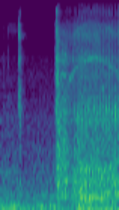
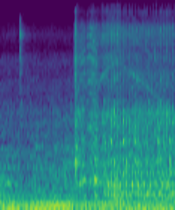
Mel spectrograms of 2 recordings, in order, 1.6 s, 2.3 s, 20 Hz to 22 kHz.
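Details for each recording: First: Mitsubishi Adventure after replacing and cleaning the carbon brush to cure hard starting: a brief starter crank, then the engine catches within a second and settles into a steady idle. Voltage drop during starting is okay; normal start. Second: Mitsubishi Adventure with hard starting despite a 2-week-old battery and a cleaned starter and ground. The engine catches after a cranking burst and runs unevenly; charging is present but rises slowly. Hard start traced to weak charging from a worn alternator carbon brush.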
